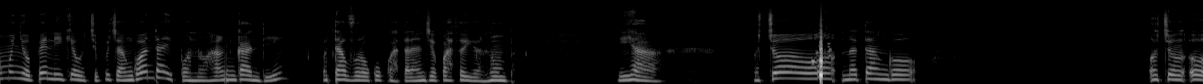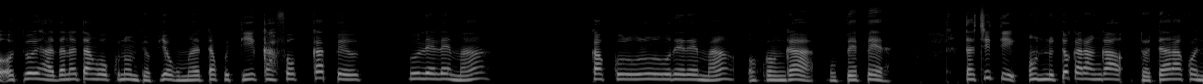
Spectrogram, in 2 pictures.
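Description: Speech with corrupt frames decoded: bit errors reached the decoder, which played misread frames. There is a brief blip at 2.25–2.28 s after "ondahi pontu", a loud noisy burst at 8.12–8.31 s, and a faint chirp at 21.02–21.10 s. Each shows as a short, blocky patch of misplaced energy on a spectrogram.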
